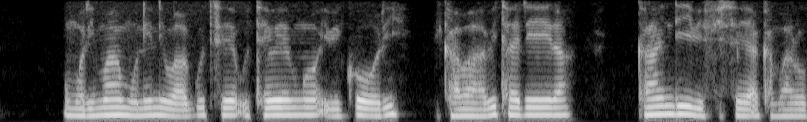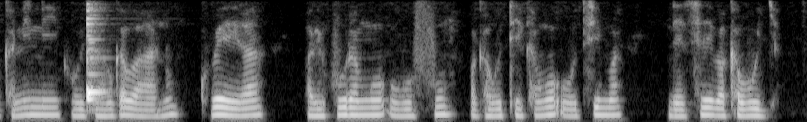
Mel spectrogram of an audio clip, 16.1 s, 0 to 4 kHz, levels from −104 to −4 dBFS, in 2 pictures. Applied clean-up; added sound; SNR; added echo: none; Cowbell; -2 dB; none.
